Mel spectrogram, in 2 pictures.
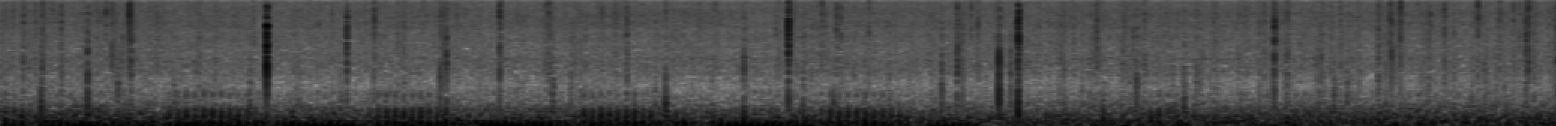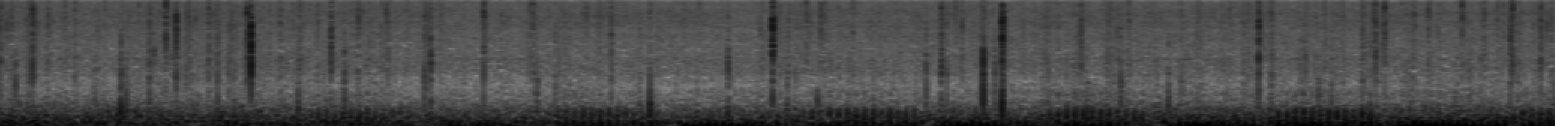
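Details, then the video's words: Long stretch of a cat purring, a low vibrating drone that swells gently with each breath, accompanied throughout by crisp crackles of a burning fireplace. "Purring of a Cat"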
